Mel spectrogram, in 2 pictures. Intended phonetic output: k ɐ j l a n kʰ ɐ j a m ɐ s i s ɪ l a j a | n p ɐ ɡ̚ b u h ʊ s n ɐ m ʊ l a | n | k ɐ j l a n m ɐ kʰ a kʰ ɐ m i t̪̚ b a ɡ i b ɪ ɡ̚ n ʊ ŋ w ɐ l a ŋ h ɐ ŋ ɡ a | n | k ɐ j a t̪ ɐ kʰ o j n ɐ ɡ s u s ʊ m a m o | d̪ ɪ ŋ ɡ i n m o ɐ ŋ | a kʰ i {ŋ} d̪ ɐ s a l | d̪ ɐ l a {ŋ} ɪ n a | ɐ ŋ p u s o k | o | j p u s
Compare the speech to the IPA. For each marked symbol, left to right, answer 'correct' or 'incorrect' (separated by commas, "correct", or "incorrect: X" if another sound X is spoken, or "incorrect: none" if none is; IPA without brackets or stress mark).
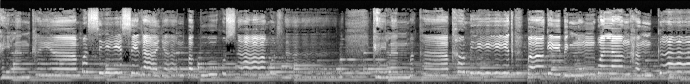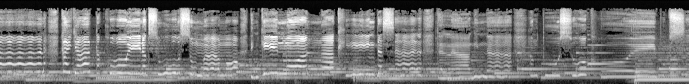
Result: correct, correct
